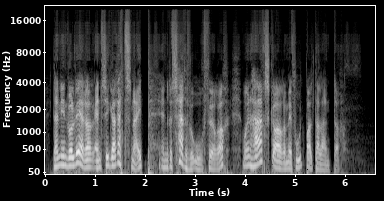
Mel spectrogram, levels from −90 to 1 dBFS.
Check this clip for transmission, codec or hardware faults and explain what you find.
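One codec fault runs through the whole clip: likely Opus compression at a very low bitrate. The encoder, working in its music-style mode with too few bits, fills starved bands with folded or noise-like energy. The speech comes out grainy and rough, with audible damage while content still reaches about 20.3 kHz, at roughly 16 kbps.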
